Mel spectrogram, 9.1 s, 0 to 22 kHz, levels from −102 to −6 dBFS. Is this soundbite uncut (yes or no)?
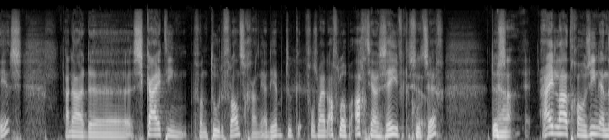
no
